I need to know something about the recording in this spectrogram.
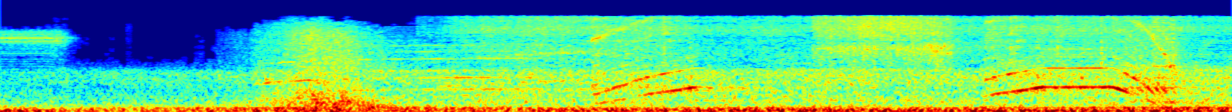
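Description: Electronic sound design of a TV show's closing sequence: a steady low rumble, a whoosh about a second and a half in, and rising synthetic sweeps twice, near the middle and again near the end.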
